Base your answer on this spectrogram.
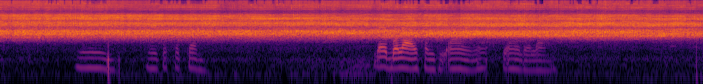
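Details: A continuous shrill buzz of cicadas holds at an even loudness throughout, with several short clusters of human voices over it in the first and second halves.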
